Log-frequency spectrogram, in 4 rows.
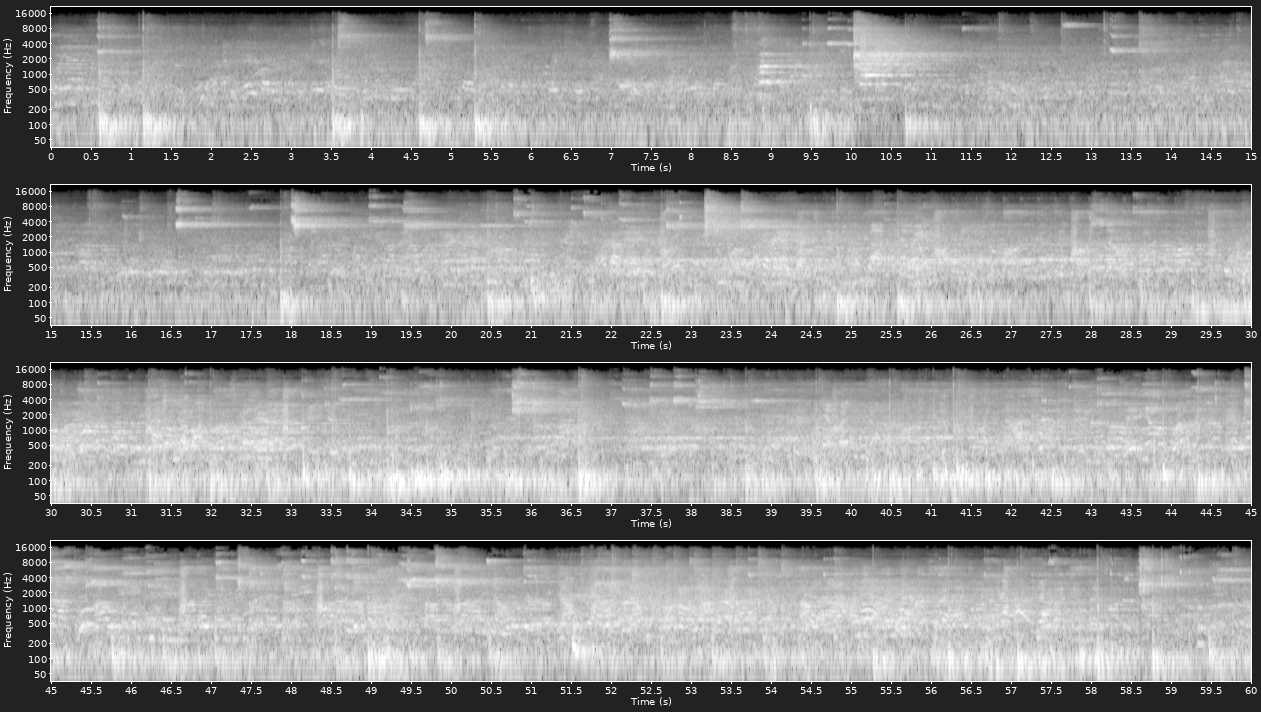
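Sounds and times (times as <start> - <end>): sneaker squeaks: 0.2 - 1.5, 3.5 - 5.5, 7.0 - 7.8, 8.5 - 11.7, 12.6 - 14.0, 15.5 - 52.3, 53.0 - 60.0.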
